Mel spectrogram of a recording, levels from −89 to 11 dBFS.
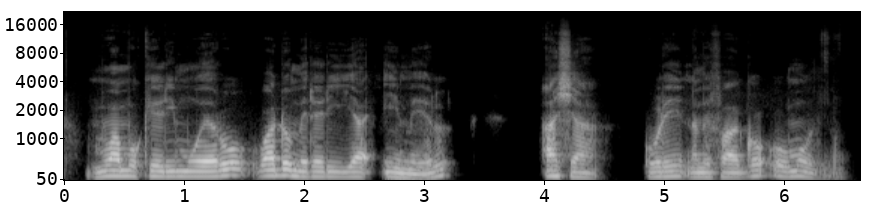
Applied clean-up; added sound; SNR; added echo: neural mask model Resemble Enhance denoiser.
